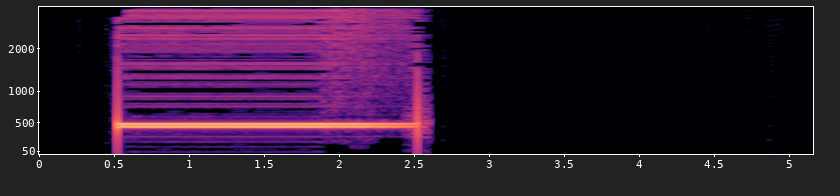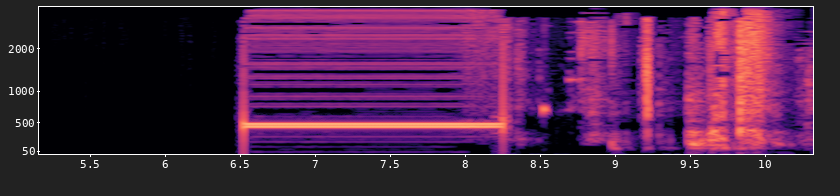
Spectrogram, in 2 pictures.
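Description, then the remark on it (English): Two steady, loud Google Voice phone line tones prompting the caller to state their name, each about two seconds long with a gap of silence between, followed by brief muffled rustling and clicks. “state your name after the tone, and Google Voice will try to connect you.”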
